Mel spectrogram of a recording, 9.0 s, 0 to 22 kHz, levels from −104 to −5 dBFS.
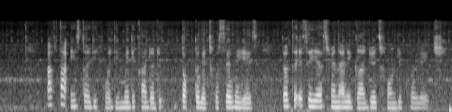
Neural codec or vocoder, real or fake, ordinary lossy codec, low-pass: none; real; none; 9.9 kHz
